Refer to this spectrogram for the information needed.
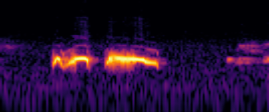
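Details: Spotted dove coo meant to set newly caught doves calling. One phrase of a wavering double hoot then a steady falling coo, followed after a pause by faint soft notes.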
